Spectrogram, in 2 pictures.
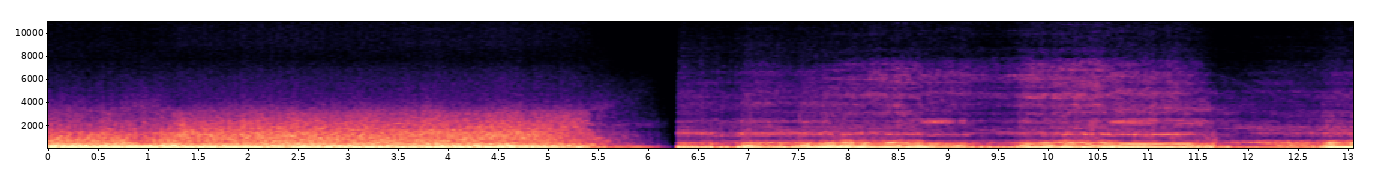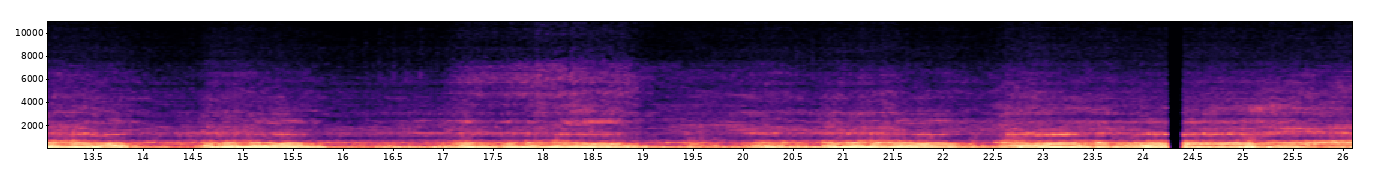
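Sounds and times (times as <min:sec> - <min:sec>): motorcycle engine revving: 0:06.2 - 0:26.0.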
